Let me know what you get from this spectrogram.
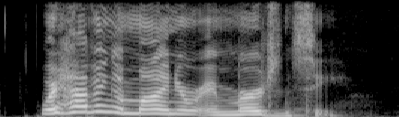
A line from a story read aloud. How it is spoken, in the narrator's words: said the other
